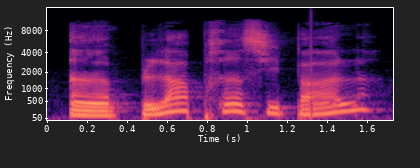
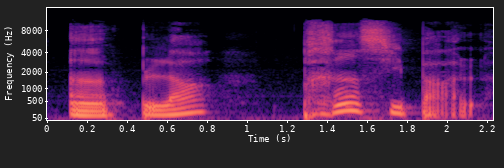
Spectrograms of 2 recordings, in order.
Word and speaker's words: plat principal: entrée, une entrée, then un plat principal, final T here, not pronounced, un plat principal, en, remember, it's nasal,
